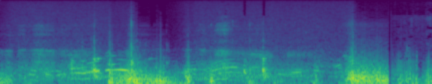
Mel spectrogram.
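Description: People talking over a steady low rumble, with a loud thump shortly before the end.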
